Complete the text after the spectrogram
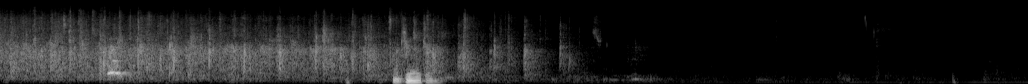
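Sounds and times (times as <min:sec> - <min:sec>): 
church congregation at The Beacon Church applauding a speaker: 0:00.0 - 0:06.0
speech: 0:01.1 - 0:02.0, 0:03.9 - 0:04.5.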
